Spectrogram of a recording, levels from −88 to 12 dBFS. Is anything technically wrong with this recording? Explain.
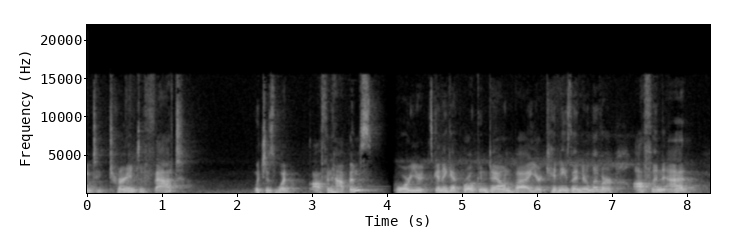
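Yes, there's one glitch: a compressed frame is skipped at about 6.60 s. Roughly one frame, around 20 ms of audio, never gets played, which fits a 23.2 ms frame, so the sound jumps ahead. You hear the audio lurch forward at that point, with a short discontinuity where the missing frame should be.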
